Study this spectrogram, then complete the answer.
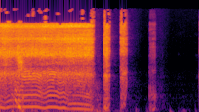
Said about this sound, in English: He do be snoring. That baby be snoring. No, I know I do too, but that baby be snoring.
